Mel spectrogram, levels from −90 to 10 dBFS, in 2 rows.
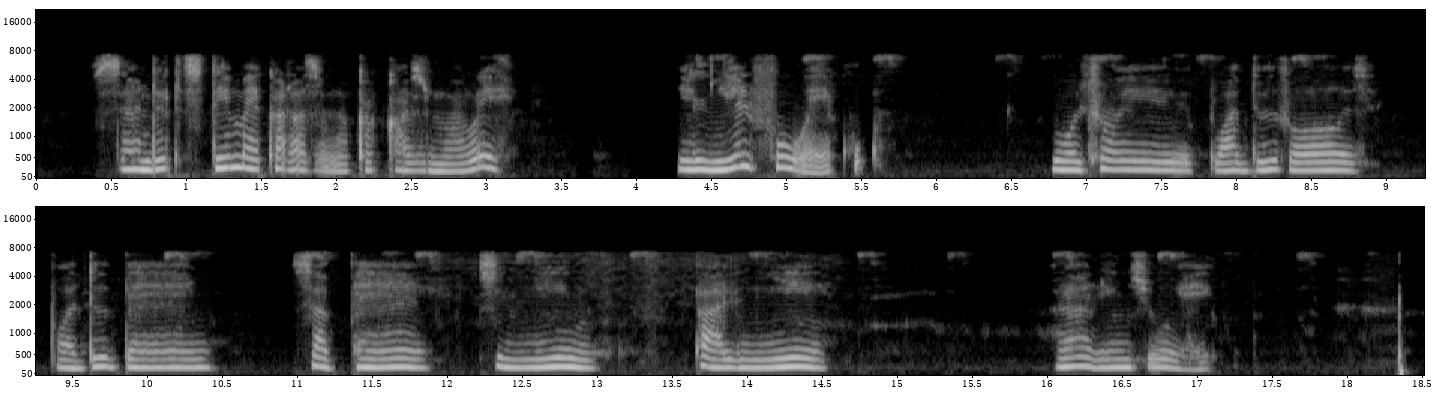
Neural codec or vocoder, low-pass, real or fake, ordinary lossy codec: codec, 16 kHz, 16 kbps, FunCodec, trained on LibriTTS, 50 frames a second; 7.2 kHz; fake; none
